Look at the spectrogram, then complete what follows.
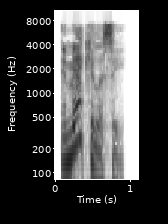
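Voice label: "immaculacy", British English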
